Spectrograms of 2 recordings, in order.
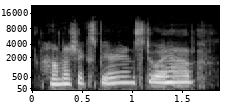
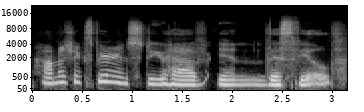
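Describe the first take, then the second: First: Higher and louder, weight on I; How much experience do I have, with I raised and stretched; echoic stalling question. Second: Said in the usual way. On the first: Shown as a demonstration. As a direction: repeat it back to buy time. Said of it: "The listener is actually trying to buy time". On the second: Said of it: "The listener is actually trying".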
